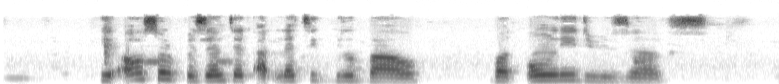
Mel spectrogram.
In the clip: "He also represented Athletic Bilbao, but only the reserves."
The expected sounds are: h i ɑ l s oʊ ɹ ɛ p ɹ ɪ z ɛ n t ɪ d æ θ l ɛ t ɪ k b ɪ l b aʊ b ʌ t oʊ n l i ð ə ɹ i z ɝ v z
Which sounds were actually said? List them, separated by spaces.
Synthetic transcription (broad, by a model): h i ɑ l s oʊ ɹ ɛ p ɹ ɪ z ɛ n t ɪ d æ t l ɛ t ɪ k b ɪ l b aʊ b ʌ t oʊ n l i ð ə ɹ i z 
